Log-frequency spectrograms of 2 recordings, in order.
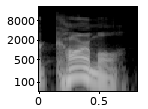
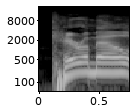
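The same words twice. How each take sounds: First: "caramel" as CAR-mul; two-syllable caramel. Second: "caramel" as KARR-uh-mel; three-syllable caramel. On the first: Radio host offering co-host the other way, "caramel" as CAR-mul. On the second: Radio host asking co-host which way to say it, "caramel" as KARR-uh-mel. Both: Shown as a demonstration. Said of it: "do you say car-, caramel or caramel".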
